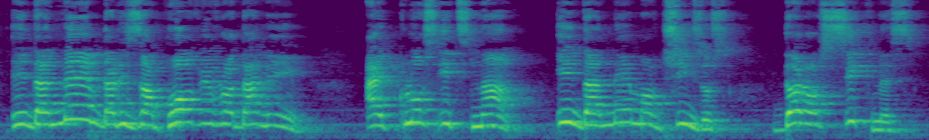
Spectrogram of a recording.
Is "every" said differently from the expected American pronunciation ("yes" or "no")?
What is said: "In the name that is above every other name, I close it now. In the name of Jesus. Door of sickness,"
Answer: yes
